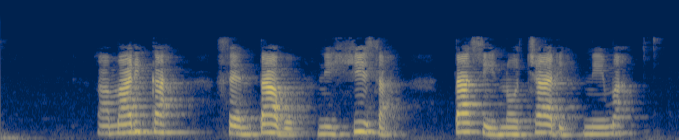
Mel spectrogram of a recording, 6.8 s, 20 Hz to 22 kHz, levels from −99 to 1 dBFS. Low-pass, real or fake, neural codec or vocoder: 7.2 kHz; real; none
